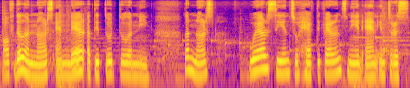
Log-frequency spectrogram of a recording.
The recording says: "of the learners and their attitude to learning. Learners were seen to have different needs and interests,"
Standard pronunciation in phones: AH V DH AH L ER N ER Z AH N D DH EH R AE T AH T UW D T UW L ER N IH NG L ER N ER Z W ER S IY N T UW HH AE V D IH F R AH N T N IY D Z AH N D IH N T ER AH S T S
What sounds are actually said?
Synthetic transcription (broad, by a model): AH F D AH L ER N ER S AH N D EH R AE T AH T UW D T UW L ER N IH NG L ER N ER S W ER S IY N T UW HH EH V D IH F R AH N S N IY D AH N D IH N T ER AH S S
